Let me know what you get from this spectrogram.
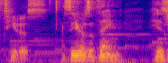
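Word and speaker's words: Tidus: name Titus right uh people getting these arguments over whether his name is Titus or Titus no it's Titus see here's the thing his Japanese name is Tita which would be like Titus but right there happens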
